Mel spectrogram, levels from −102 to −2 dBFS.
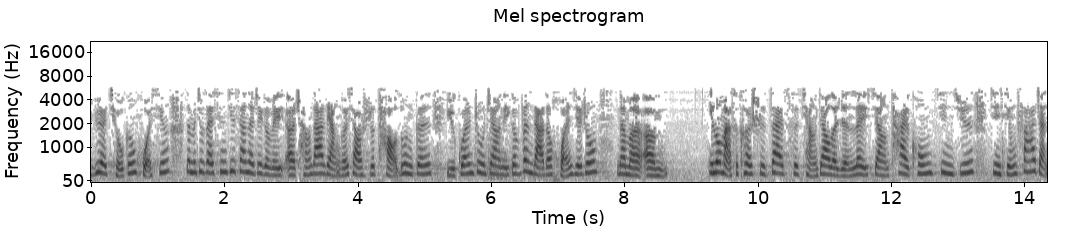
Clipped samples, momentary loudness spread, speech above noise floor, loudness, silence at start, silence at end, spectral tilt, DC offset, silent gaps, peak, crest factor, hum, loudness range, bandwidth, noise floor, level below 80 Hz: under 0.1%; 6 LU; 28 dB; -31 LUFS; 0 s; 0 s; -3 dB/octave; under 0.1%; none; -12 dBFS; 18 dB; none; 1 LU; 5.8 kHz; -58 dBFS; -66 dBFS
